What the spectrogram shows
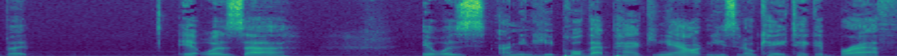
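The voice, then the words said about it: Congested, stuffy-nosed voice. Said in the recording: “I have a cold. So I still sound and feel kind of congested.”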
